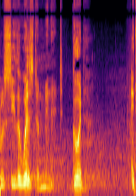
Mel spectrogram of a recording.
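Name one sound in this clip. A middle-aged man speaks calmly and formally.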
